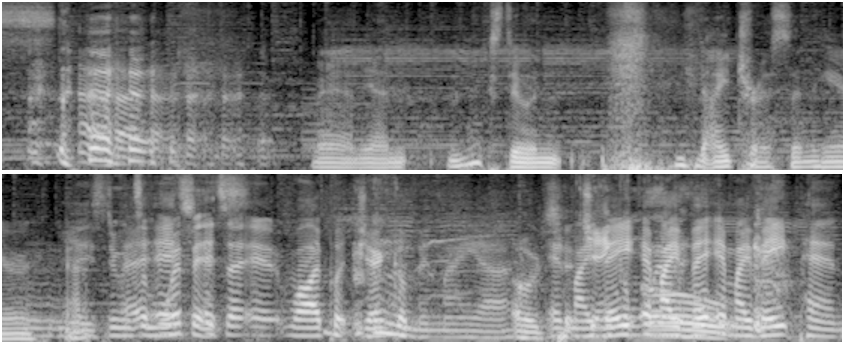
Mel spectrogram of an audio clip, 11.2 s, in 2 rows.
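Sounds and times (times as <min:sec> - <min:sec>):
laughter: 0:00.0 - 0:01.9
speech: 0:00.2 - 0:11.1
person imitating a balloon losing air: 0:04.0 - 0:04.5.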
